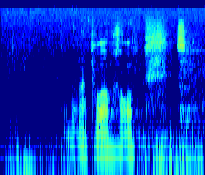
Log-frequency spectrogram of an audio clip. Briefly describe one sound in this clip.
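A man speaks briefly through a microphone.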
